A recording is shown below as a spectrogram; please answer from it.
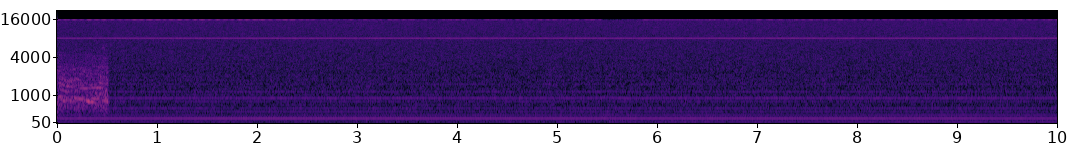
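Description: Steady electrical mains hum with a faint high tone, left after the track sound cuts off about half a second in.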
